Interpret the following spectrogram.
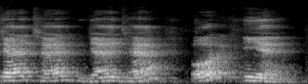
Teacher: next होता है प्यारे बच्चों तालव्य, जिसमें तालु से बोले जाने के कारण इन्हें तालव्य वर्ण कहते हैं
